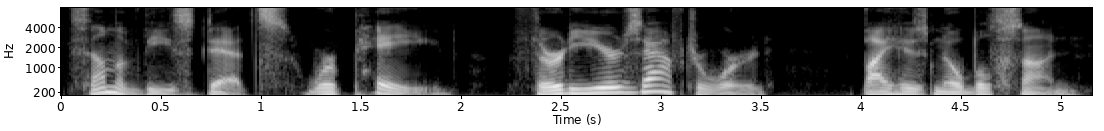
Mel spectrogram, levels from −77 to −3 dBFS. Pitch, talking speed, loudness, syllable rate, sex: 115 Hz, 150 wpm, -18 LUFS, 4.4 syllables/s, male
